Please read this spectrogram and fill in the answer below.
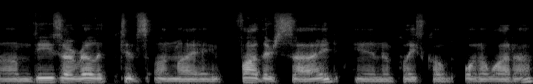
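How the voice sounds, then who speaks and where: A man speaks at a fairly slow pace. He barely pauses at all. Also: fairly even intonation. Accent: American. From California, Oakland. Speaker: neuroscientist and community activist. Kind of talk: interview conversation. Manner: halting.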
